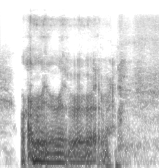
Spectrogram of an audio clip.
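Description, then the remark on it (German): A person imitates dogs grumbling as they walk away after being told to stop barking at the door, making a short, low grumbling growl about one second long, fairly loud, then trailing off into a quieter breathy murmur. “Und dann gingen die meistens so krummelig dann weg.”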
